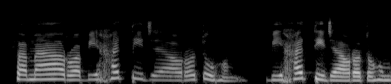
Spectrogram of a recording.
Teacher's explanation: تا یہاں پر آپ نے کمپلیٹ ادغام کر دینا ہے, ایک ہی تا پڑھنا ہے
